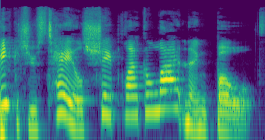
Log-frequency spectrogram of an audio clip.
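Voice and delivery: Southern TV priest, badly imitated; mock televangelist with a bad Southern accent; terrible Southern accent. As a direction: do a hammy Southern preacher. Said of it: "That's my terrible Southern accent".

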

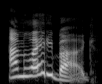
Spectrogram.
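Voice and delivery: put-on high little girl voice; ladybug voice. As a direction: chirp it like a small child. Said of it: "And she says".

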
